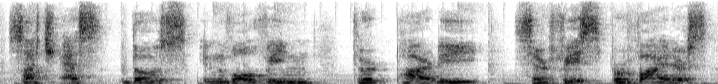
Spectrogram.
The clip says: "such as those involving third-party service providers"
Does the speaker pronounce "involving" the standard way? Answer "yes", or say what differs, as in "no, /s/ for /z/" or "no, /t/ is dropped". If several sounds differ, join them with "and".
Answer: yes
